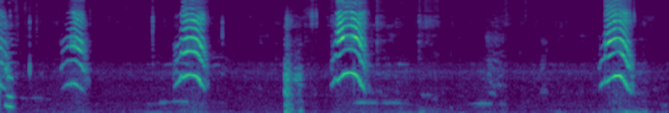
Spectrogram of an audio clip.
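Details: Cat giving birth to kittens: four high, arched, mewing cries with rich harmonics, spaced about one and a half to three seconds apart, with near silence between them.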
